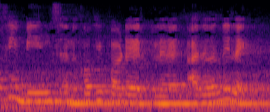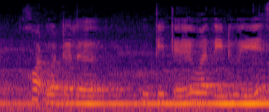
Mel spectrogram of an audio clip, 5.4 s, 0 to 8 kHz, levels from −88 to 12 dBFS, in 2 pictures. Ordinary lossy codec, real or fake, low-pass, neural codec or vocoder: MP3, 32 kbps; real; 7.2 kHz; none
